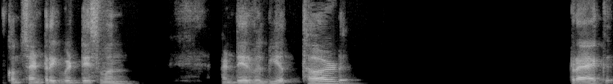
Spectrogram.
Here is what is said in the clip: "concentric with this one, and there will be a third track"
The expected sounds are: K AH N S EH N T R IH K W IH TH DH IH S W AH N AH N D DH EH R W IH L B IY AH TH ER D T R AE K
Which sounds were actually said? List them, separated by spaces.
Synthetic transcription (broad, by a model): K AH N S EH N T R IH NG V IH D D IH S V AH N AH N D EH R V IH L B IY AH T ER D T R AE K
